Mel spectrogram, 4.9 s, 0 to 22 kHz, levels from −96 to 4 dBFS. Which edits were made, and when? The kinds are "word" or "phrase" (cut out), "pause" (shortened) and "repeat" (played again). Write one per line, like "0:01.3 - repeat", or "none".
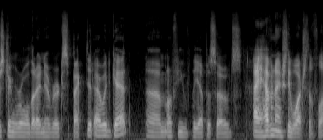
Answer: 0:02.5 - phrase
0:02.9 - word
0:03.7 - pause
